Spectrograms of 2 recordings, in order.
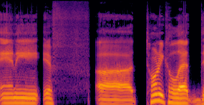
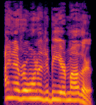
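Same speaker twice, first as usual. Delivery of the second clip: high, loud, rushed retold outburst; acted cry of confession, fast and high; forced-out outburst; 11 semitones higher, 5 dB louder, faster than usual. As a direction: blurt it as if the words escape against your will. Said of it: "forced out of her".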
